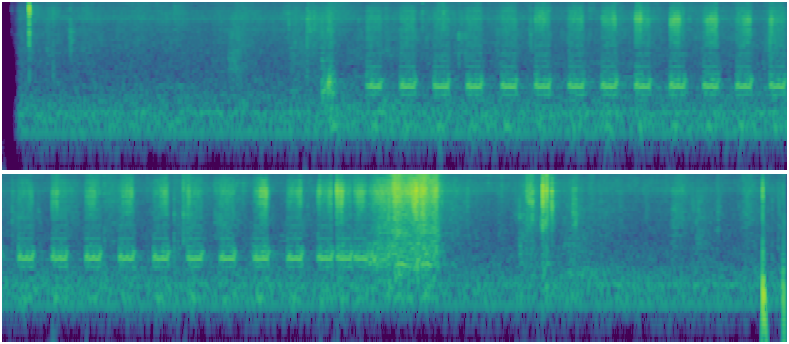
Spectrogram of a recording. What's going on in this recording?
Receipt Printing
The local library has a printer whose noise I thought was quite unique. I forgot to record it the first time, so the second time I checked out books I made sure to record it.
There's a little bit of background noise, but it is a public library.
I'd love to hear where it ends up]
ambience, field-recording, library, receipt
